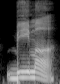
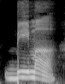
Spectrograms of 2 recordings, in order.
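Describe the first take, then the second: Both takes have the same delivery.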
